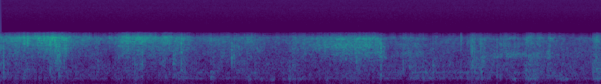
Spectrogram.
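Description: Shallow river water running over rocks: a steady hiss that swells and fades several times, with a few light clicks.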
